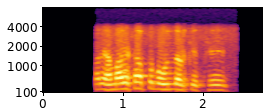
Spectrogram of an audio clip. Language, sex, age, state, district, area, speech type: Hindi, male, 30-45, Uttar Pradesh, Chandauli, rural, conversation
